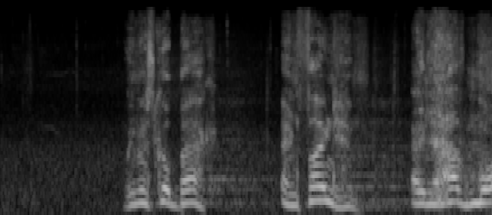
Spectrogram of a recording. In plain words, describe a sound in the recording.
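A young man speaks tensely and close by.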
